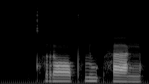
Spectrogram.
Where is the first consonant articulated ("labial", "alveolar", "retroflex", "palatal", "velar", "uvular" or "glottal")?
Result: velar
